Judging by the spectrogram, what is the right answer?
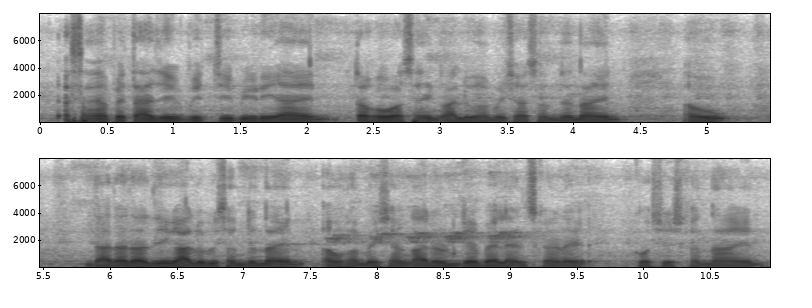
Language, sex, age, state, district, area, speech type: Sindhi, male, 18-30, Maharashtra, Thane, urban, spontaneous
